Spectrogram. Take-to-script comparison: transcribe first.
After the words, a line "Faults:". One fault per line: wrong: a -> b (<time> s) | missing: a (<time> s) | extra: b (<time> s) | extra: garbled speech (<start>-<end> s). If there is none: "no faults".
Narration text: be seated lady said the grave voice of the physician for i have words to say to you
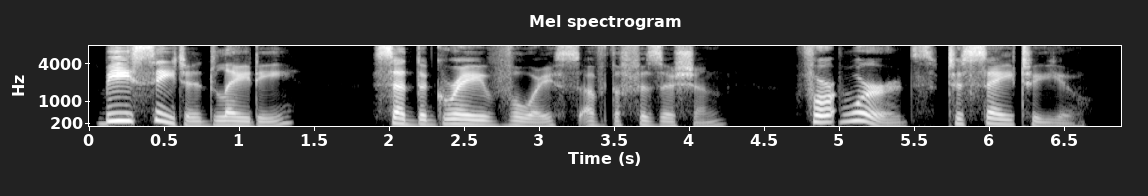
be seated lady said the grave voice of the physician for words to say to you
Faults:
missing: i have (5.0 s)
